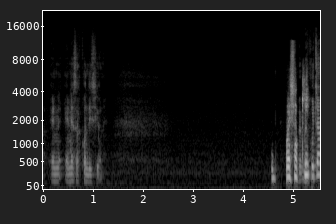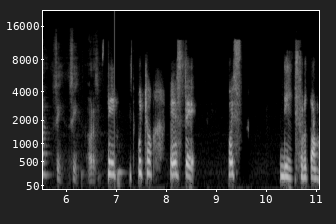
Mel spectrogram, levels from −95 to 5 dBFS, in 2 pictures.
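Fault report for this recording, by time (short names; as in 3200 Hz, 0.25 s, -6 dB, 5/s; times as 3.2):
6.97 pop -12 dBFS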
